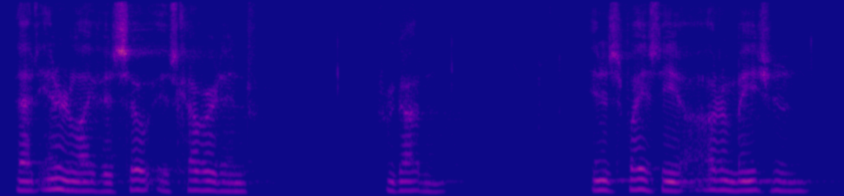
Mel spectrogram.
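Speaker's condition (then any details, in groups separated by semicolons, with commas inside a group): Parkinson's; tremor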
